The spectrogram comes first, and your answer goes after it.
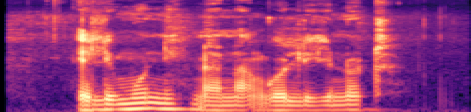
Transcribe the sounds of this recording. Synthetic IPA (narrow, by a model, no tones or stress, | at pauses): ɛlimuninʔana̰ŋɡɔliɣinɔtḁ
